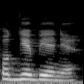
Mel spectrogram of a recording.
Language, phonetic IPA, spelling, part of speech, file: Polish, [ˌpɔdʲɲɛˈbʲjɛ̇̃ɲɛ], podniebienie, noun, Pl-podniebienie.ogg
